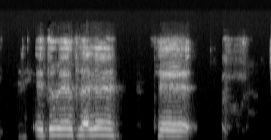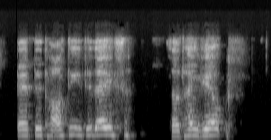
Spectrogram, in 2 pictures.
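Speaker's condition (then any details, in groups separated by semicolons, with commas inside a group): Cerebral palsy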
